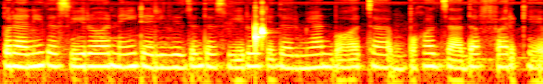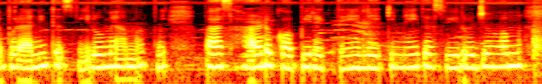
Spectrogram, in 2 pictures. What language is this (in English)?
Urdu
